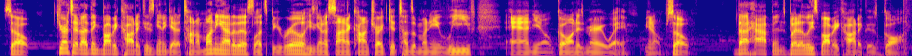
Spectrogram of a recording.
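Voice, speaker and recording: A man's voice: low-pitched, a little fast, soft background music. A man hosting a podcast, talking without a script in a blunt, opinionated, conversational way with many fillers. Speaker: podcast host. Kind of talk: unscripted solo commentary.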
